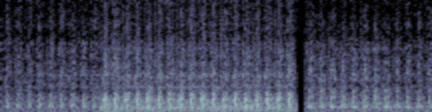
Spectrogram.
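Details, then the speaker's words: Honda Pilot petrol engine running with a fast, even knock, about a dozen beats a second. The hydraulic timing belt tensioner loses pressure and causes it, not internal engine damage; fix is a new timing belt kit with tensioners. "El problema que es que ese tensor hidráulico pierde presión y eso es lo que ocasiona que tu vehículo cause este ruido que tú piensas que tu motor internamente se dañó, pero el causante de eso ha sido tu bell tensioner."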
